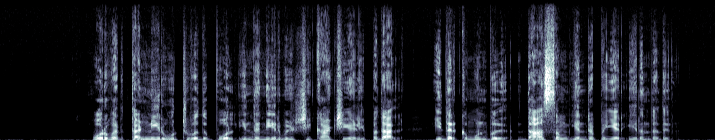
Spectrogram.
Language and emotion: Tamil, neutral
